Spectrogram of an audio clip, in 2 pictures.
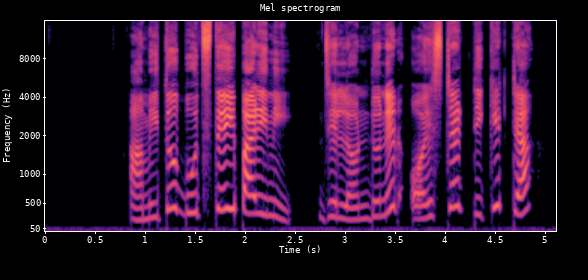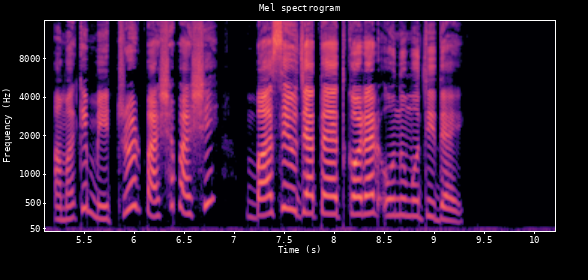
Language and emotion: Bengali, surprised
